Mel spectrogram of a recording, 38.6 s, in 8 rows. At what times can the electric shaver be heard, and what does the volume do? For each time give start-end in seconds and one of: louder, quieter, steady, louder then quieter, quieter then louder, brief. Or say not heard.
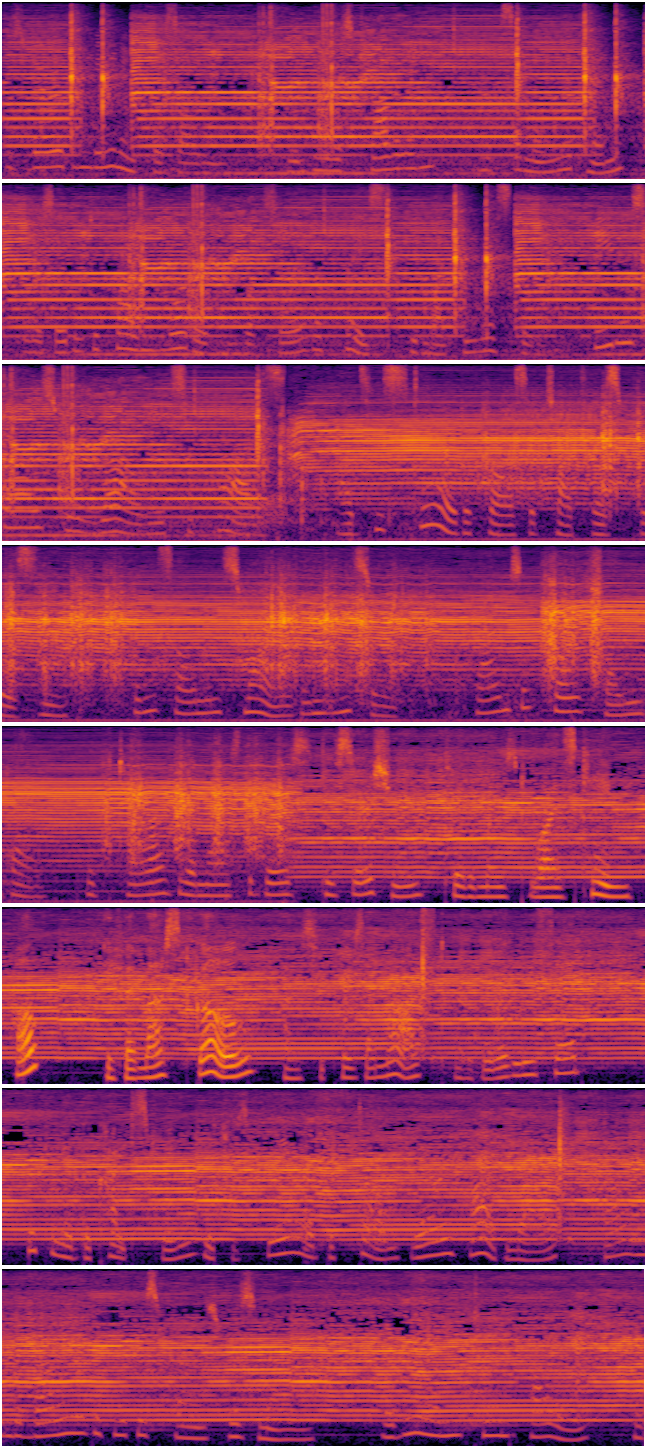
0.0-38.5 steady.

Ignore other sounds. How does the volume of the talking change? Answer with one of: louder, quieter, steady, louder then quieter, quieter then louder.
louder then quieter.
